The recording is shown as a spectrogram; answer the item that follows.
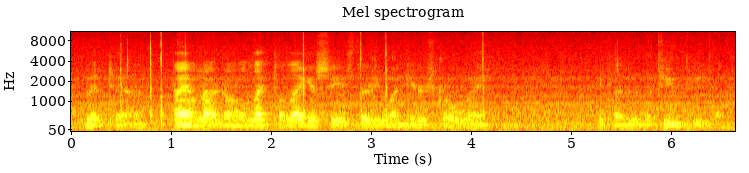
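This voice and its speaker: A man with an American accent at a moderate pace, with long, frequent pauses, noticeable background noise and audible room echo. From Oklahoma. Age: 60s. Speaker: flight instructor. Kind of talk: oral history interview.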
